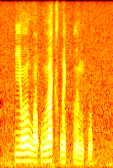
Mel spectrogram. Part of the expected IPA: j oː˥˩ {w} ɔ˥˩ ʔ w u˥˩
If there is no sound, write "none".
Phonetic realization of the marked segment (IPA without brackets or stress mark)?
w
